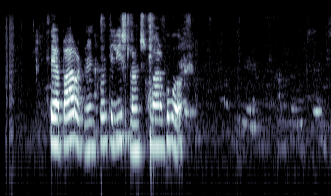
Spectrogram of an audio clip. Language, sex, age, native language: Icelandic, male, 11, Icelandic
